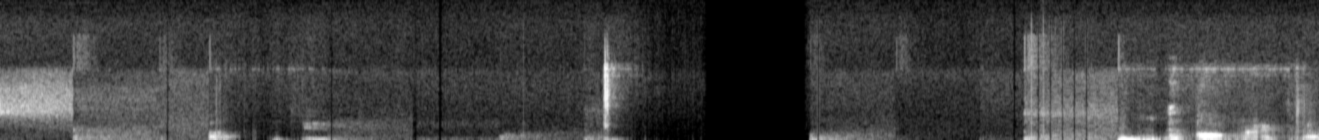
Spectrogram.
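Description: A man speaks calmly into a microphone in a large, echoing room, heard over an online call, with short pauses.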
